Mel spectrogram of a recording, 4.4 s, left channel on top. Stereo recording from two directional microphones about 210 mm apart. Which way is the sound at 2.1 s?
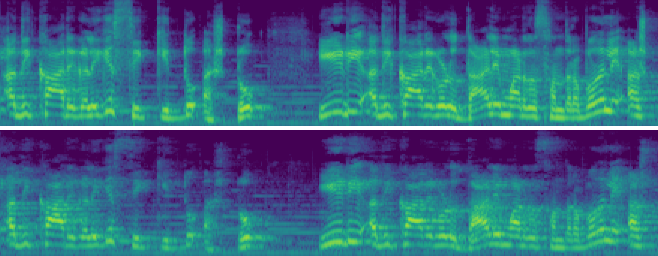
20° left (ahead or behind).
